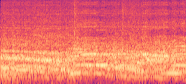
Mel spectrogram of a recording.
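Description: Small crowd shouting and cheering in a hall just after a wrestling slam, with many voices held and overlapping.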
